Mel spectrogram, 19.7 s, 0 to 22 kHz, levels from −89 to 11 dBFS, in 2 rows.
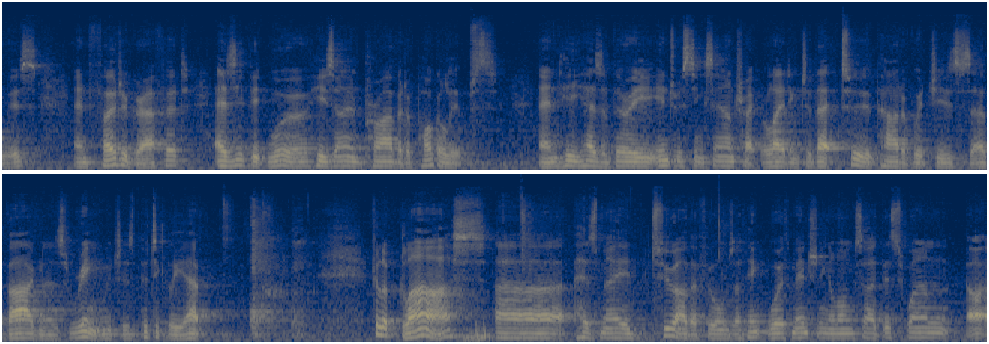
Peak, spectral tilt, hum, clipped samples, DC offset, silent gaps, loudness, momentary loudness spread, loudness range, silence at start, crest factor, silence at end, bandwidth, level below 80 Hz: -12 dBFS; -5.5 dB/octave; none; under 0.1%; under 0.1%; none; -33 LUFS; 12 LU; 4 LU; 0 s; 20 dB; 0 s; 16.5 kHz; -58 dBFS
